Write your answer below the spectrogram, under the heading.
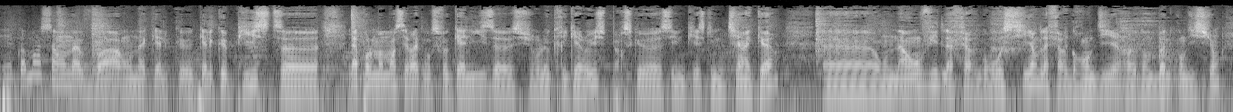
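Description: Against noticeable background noise, a man speaks at medium pitch and a moderate pace with ordinary pitch variation. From Paris suburbs, Nanterre. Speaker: stage director and actor. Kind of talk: interview. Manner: halting, many hesitations.

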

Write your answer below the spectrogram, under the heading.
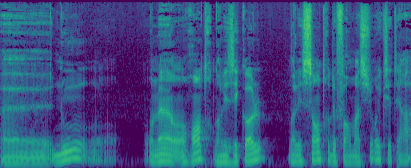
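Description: Speaking with a fairly low pitch and a dark, mellow tone, a man uses ordinary pitch variation. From France, Mantes-la-Jolie (Paris suburbs). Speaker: entrepreneur and event organiser. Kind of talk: casual interview.

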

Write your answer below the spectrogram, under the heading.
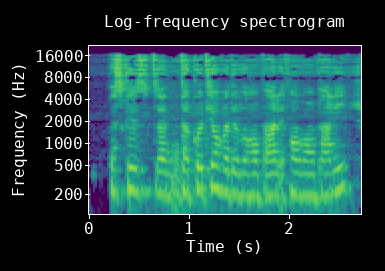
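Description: At a very fast pace, a woman speaks somewhat breathily in a dark, mellow tone, with medium pitch and monotone, flat intonation. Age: 20s. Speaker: nurse. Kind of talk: personal testimony. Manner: halting.

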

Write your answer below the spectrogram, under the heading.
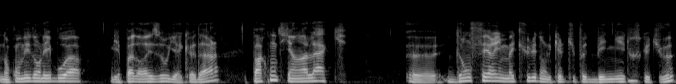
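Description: Here a man with a plain, everyday voice speaks at a fairly quick pace and fairly high pitch, with lively intonation and a dry, close sound with no echo. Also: quiet background. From France. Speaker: guitarist. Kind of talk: casual chat.

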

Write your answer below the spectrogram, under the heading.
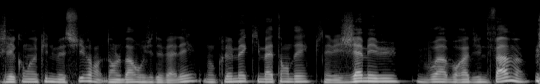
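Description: A man's medium-pitched voice, dark and mellow in tone, with fairly even intonation, a very fast pace and hardly any pauses. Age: 20s. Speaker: podcast guest, single man who practices street pickup. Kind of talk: casual interview conversation. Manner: halting, many hesitations and repetitions.

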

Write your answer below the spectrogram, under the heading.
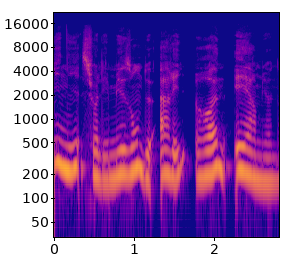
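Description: The woman talks very slowly, her pitch medium and its variation ordinary. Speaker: podcast host. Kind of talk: casual chat.

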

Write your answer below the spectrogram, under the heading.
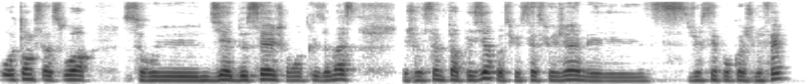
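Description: Fairly high, somewhat breathy male voice at a moderate pace with fairly even intonation. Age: 20s. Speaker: amateur bodybuilder. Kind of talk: casual chat.

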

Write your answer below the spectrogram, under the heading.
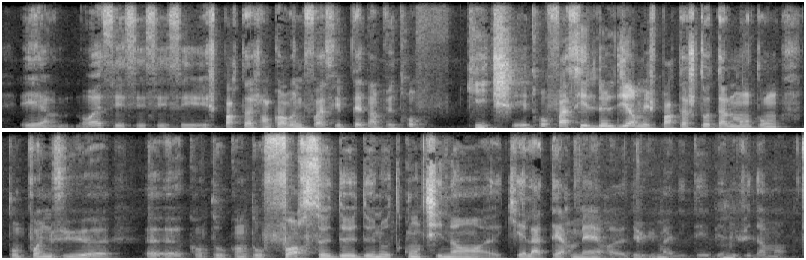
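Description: A man's ordinary speaking voice, medium in pitch, at a moderate pace with lively intonation. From Senegal. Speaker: YouTube interview show host. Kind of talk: interview.

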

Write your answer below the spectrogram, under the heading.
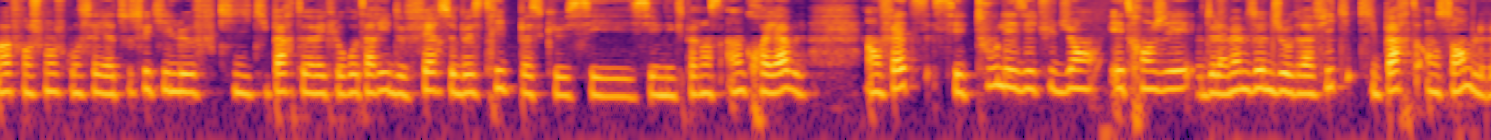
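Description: This woman's fairly high voice has a dark, mellow tone and is somewhat breathy. Her intonation is monotone and flat, at a moderate pace. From Lorraine, France (Épinal, Vosges). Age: 20s. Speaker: student. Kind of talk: casual interview.

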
